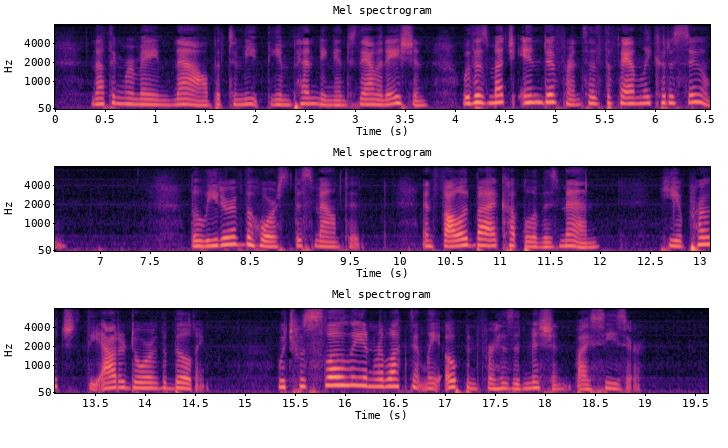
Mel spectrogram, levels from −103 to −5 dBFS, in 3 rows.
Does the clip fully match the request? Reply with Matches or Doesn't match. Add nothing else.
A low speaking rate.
Doesn't match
